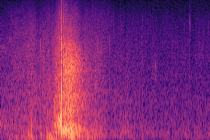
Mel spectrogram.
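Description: Golf iron swishing through the downswing and striking a ball off a hitting mat: one rising whoosh that ends in a sharp strike about two-thirds of a second in, then fades away.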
